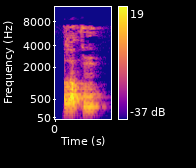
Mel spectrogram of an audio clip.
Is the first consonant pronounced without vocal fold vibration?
no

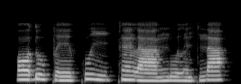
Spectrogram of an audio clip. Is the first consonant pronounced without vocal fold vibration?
no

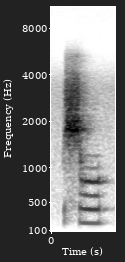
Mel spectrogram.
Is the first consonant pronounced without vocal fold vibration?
yes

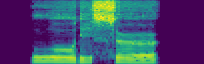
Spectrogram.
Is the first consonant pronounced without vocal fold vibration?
no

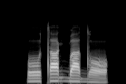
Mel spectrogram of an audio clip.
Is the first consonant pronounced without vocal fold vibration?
yes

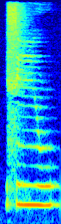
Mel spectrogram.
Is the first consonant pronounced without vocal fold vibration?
yes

